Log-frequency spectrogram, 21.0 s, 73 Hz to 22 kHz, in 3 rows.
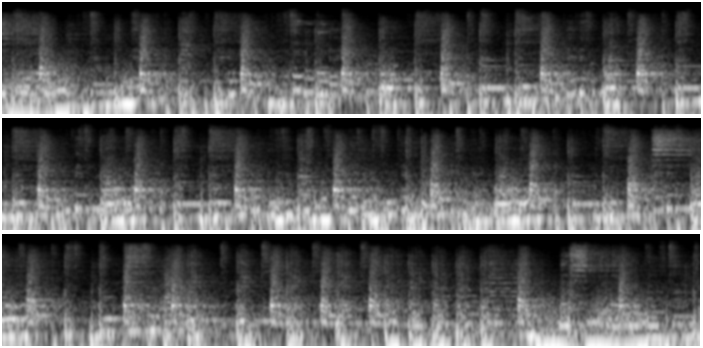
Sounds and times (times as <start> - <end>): Music: 0.0 - 20.9.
